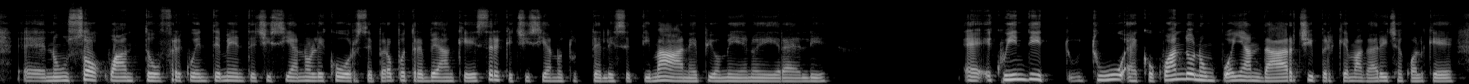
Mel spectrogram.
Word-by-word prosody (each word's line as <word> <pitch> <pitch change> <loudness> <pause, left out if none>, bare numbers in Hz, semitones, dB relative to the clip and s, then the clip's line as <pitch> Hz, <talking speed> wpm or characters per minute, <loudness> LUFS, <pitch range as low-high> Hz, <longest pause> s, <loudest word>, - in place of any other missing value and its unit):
ehm, 165 0 -4
non 175 +1 0
so 195 +1 +3
quanto 175 -1 +1
frequentemente 170 0 -2
ci 175 +2 -3
siano 170 0 -2
le 170 0 0
corse, 165 -3 0
però 170 +2 -2
potrebbe 175 -2 -1
anche 165 0 -2
essere 165 +6 +1
che 150 - -6
ci 155 +2 -6
siano 160 -1 -3
tutte 160 0 -5
le 155 +1 -3
settimane 155 +1 +2
più 160 +1 -2
o - - -2
meno 155 0 -1
i 150 -1 -1
rally. 155 +1 -3 1.3
Eh, 180 -3 +1
e 195 - -2
quindi 220 0 +3
tu 170 -2 -13
tu, 215 +3 +2
ecco, 165 0 -3
quando 235 +7 +5
non 190 -5 +2
puoi 180 +3 +2
andarci 175 +2 +2
perché 165 -1 -4
magari 160 0 -1
c'è 165 -1 -6
qualche, 155 0 -2
170 Hz, 155 wpm, -27 LUFS, 160-180 Hz, 1.3 s, quando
